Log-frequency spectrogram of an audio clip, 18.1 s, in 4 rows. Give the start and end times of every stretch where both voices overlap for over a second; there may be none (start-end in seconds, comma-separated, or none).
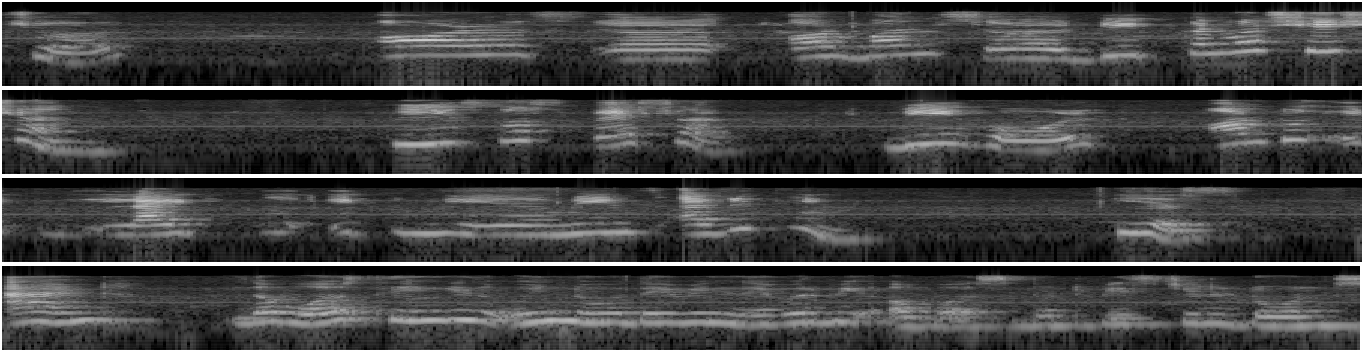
none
